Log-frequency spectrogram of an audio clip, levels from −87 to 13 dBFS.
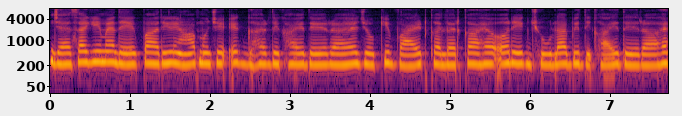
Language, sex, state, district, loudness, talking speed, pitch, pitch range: Hindi, female, Chhattisgarh, Korba, -14 LUFS, 225 wpm, 225 Hz, 215-230 Hz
